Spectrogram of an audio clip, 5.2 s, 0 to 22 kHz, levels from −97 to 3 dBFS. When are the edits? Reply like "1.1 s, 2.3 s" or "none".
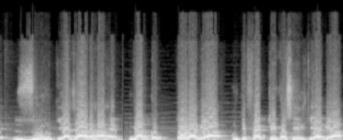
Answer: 1.8 s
